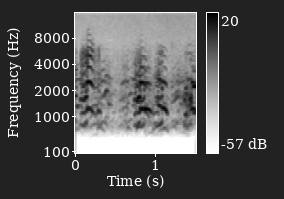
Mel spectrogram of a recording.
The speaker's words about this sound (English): They breed in far northern Canada and western Alaska and winter along both coasts and in the southern Great Plains. Look and listen for pint-sized cackling geese this fall at refuges, in farm fields, and at other spots where migratory geese gather.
